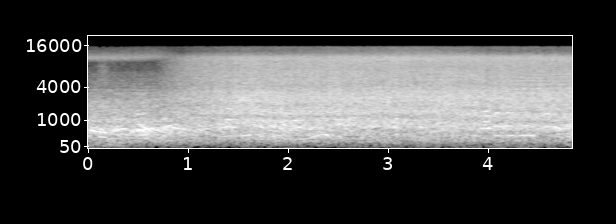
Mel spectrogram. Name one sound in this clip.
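A fountain splashes steadily.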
